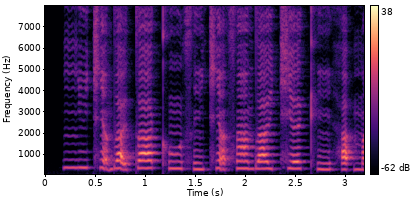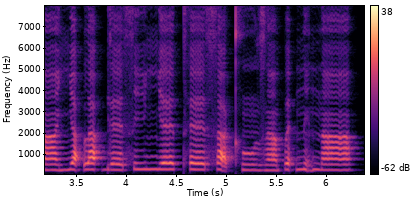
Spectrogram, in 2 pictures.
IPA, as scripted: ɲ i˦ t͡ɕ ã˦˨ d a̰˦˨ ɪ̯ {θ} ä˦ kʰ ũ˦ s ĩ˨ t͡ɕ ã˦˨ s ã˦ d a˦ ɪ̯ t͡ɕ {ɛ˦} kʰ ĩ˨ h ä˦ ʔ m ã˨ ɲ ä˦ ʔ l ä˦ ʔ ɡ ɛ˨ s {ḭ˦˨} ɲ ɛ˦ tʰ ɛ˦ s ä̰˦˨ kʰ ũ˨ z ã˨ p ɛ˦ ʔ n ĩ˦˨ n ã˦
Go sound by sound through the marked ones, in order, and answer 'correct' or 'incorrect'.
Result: incorrect, correct, incorrect

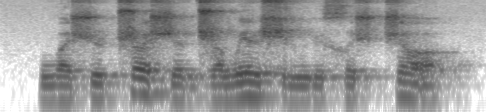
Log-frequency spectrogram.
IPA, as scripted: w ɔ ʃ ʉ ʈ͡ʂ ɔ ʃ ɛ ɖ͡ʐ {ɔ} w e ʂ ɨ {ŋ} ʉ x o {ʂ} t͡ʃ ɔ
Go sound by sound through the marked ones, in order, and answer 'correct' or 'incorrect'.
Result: correct, correct, incorrect

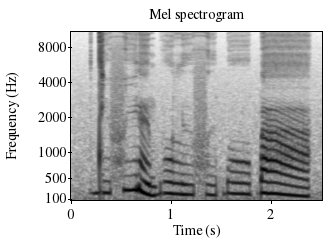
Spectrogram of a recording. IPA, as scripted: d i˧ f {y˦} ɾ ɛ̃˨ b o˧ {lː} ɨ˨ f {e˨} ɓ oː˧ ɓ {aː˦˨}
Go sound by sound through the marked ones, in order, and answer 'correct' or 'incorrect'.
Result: incorrect, incorrect, incorrect, correct

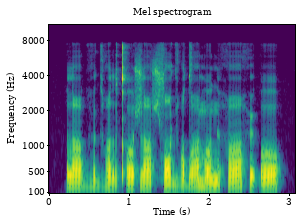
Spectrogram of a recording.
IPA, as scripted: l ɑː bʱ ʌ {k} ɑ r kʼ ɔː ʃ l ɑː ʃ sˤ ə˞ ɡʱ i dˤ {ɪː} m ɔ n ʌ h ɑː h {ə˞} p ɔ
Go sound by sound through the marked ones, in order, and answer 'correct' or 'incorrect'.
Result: incorrect, correct, correct

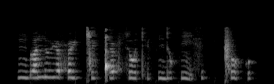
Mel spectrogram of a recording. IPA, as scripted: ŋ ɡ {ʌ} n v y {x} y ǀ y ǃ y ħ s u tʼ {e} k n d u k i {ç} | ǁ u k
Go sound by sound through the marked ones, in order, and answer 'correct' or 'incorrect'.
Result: correct, incorrect, incorrect, incorrect

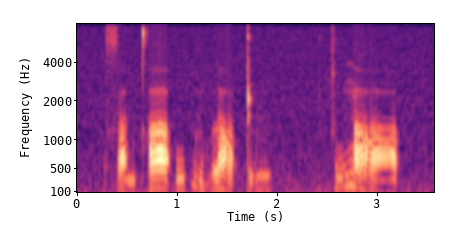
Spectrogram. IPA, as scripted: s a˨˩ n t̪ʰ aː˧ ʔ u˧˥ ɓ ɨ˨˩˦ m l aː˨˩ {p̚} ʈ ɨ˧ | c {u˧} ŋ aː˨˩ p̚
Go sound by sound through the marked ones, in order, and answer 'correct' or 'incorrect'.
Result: correct, incorrect

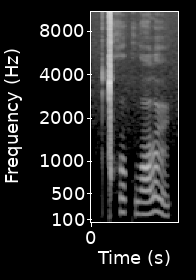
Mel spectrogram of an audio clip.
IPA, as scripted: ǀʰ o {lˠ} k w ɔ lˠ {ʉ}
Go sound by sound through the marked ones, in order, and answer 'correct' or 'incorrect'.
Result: incorrect, correct

